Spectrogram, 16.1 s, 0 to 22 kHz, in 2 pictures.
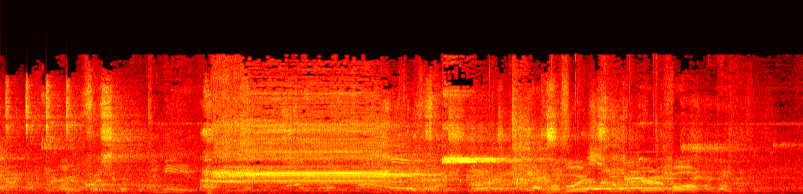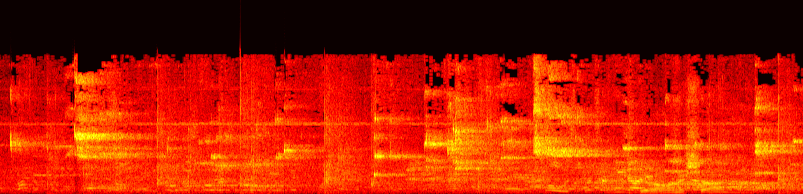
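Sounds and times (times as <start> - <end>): long shrill signal tone: 2.1 - 4.2.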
